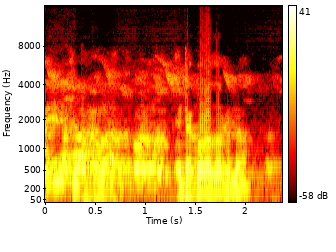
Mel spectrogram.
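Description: A large brood of deshi (native) chicken chicks peeping, a steady scatter of high little chirps, under a man's talking voice.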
